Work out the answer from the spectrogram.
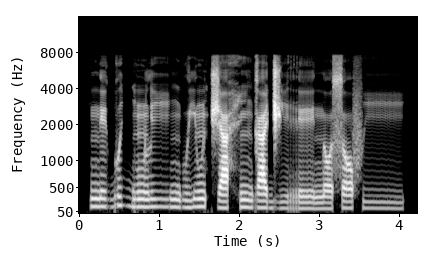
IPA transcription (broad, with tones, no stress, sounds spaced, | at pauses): n e˨ ɡʷ i˦ ɡ͡b ũ˨ l iː˨ ŋ u˨ j ũ˦ t͡ʃ a˨ h ĩ˦ ɡ a˦ d͡ʒ i˨ r eː˨ n ɔ˨ s ɔ˦ f iː˦˨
